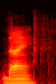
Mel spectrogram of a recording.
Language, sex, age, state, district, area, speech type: Hindi, male, 18-30, Rajasthan, Nagaur, rural, read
